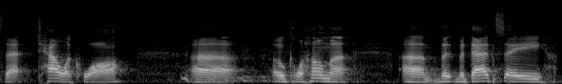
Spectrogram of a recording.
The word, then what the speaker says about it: Tahlequah: for for our for our Texas bankers you pronounce that Tahlequah Oklahoma but but that's a it's a college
